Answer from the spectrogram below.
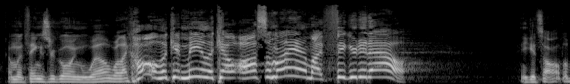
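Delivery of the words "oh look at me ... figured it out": high, fast, smug show-off voice; hammed-up self-praise, pitched way up; mock boasting. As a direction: crow about yourself like a braggart. Mocking people who boast.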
